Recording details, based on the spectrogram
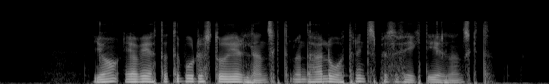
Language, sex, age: Swedish, male, 18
